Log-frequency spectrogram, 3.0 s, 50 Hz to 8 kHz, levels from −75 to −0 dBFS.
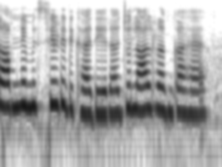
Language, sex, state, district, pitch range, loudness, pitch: Hindi, female, Haryana, Charkhi Dadri, 255-315 Hz, -16 LUFS, 285 Hz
